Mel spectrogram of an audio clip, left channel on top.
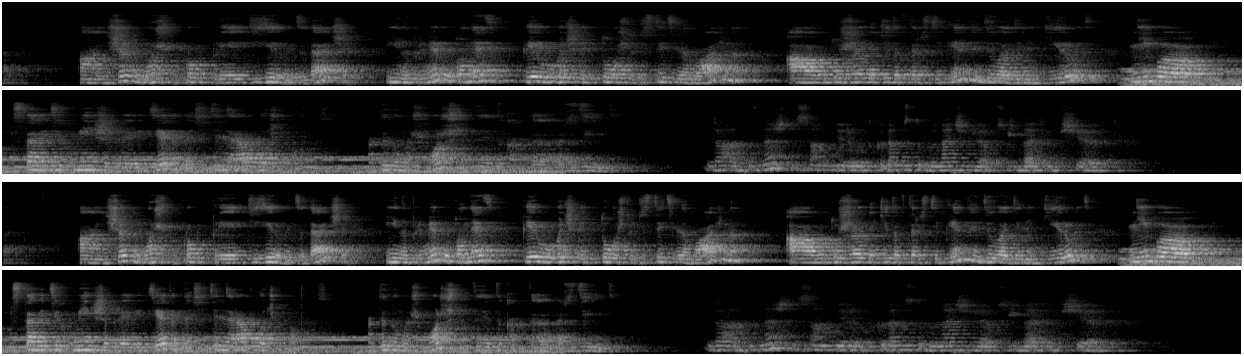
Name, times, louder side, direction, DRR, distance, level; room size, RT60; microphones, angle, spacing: voice 1, 0.8-4.8 5.2-7.4 7.8-10.8 11.2-15.3 16.1-18.4, right 2 dB, 80° right, -1 dB, 0.5 m, -27 dB
sound 1, 11.1-18.0, right 1 dB, 25° right, 0.6 m, -34 dB
voice 2, 19.4-23.7, equal, 50° left, -2 dB, 0.5 m, -37 dB
2.3 x 2.2 x 2.5 m, 1.3 s
head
